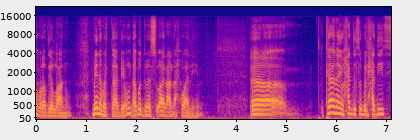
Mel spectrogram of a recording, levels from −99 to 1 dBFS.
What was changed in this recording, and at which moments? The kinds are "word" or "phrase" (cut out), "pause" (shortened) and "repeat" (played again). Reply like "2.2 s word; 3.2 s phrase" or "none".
1.9 s word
